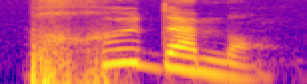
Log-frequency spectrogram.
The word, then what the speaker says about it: prudemment: Exemple, prudent, prudemment. Prudent, prudemment. Donc ici, le E se prononce A. Et on double la lettre M.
